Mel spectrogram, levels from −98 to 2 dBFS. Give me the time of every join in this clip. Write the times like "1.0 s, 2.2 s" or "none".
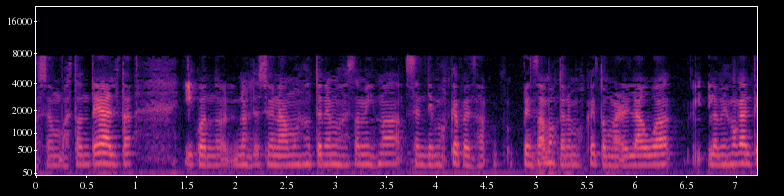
3.7 s, 5.2 s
